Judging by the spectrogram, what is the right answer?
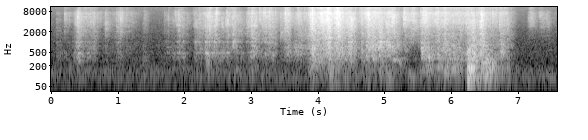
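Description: Plastic packaging crinkling and rustling as it is handled, loudest around the middle, with a dull thump a little after six seconds.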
